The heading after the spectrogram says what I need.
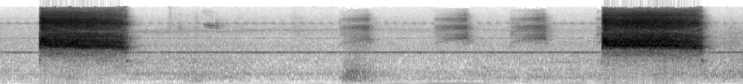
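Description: American barn owl giving two long, harsh, hissing screeches about seven seconds apart, with softer breathy hisses between and a faint steady high tone behind.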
